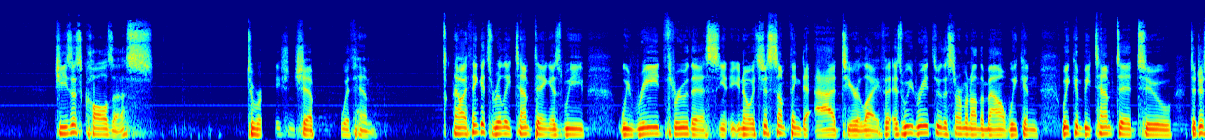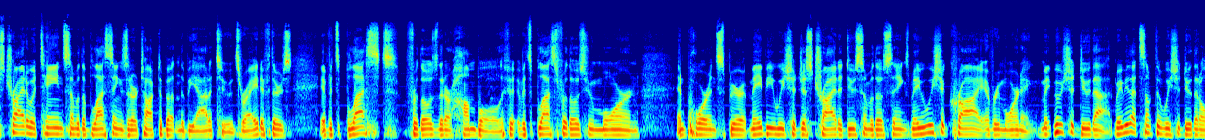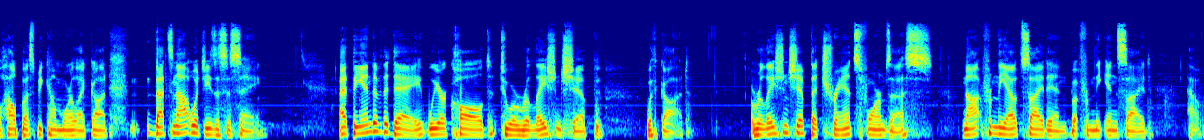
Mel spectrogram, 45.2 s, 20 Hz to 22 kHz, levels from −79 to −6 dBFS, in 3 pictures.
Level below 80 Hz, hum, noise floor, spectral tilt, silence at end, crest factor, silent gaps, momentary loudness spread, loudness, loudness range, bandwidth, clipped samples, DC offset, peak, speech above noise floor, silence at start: -62 dBFS; none; -63 dBFS; -5 dB/octave; 0 s; 18 dB; none; 7 LU; -24 LUFS; 4 LU; 13.5 kHz; under 0.1%; under 0.1%; -6 dBFS; 40 dB; 0.7 s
